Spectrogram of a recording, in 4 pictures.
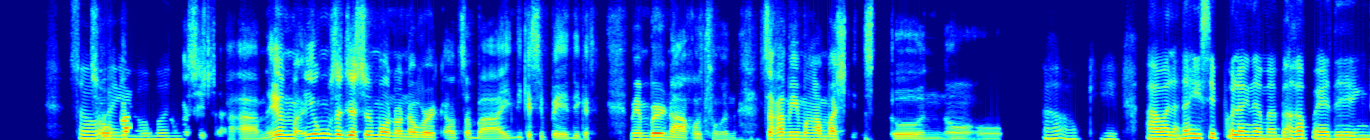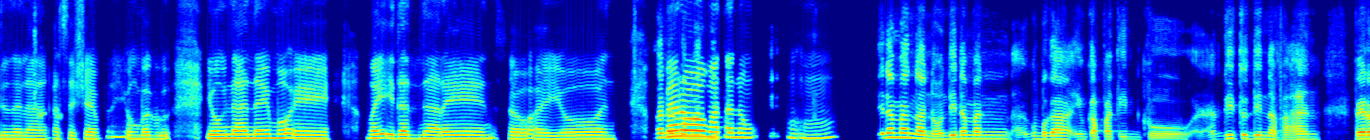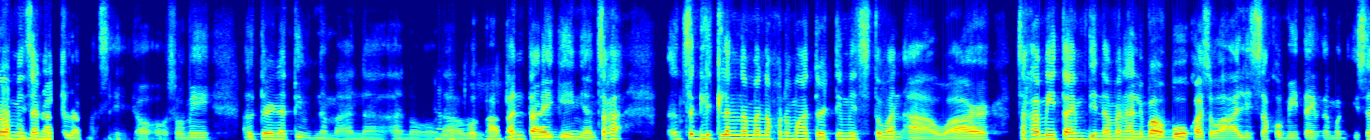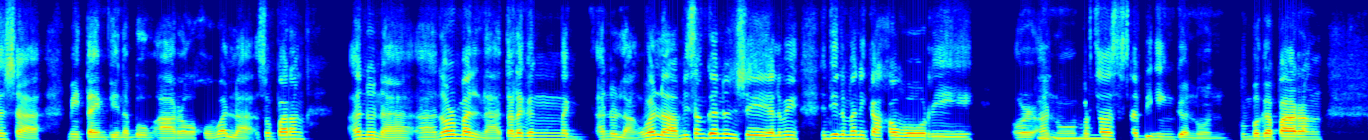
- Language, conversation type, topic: Filipino, advice, Paano ko mapoprotektahan ang personal kong oras mula sa iba?
- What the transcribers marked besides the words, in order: unintelligible speech; laughing while speaking: "do'n"; wind; laughing while speaking: "baka puwedeng"; other noise; other background noise; laughing while speaking: "din naman"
